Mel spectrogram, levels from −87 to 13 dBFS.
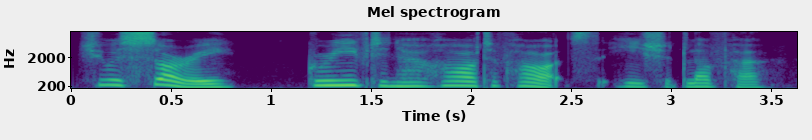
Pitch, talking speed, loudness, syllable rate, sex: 195 Hz, 230 wpm, -19 LUFS, 5.1 syllables/s, female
